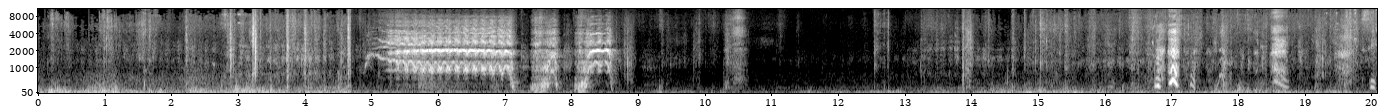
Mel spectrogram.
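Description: Stallion whinnying once: a long, wavering call of about four seconds that starts about five seconds in. A short, loud noise follows a few seconds before the end.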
